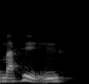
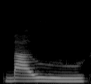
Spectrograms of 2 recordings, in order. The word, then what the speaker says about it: Mahut: Um, I mean, yeah, he's slightly more difficult than Nicolas Mahut, but I mean, a lot of people would say Mahou, but I think it's more like Mahou.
